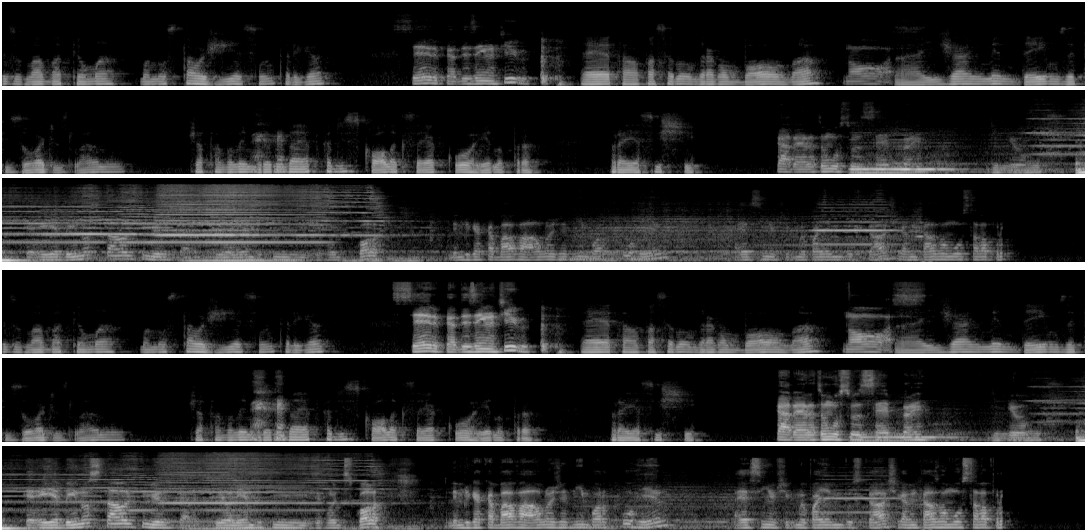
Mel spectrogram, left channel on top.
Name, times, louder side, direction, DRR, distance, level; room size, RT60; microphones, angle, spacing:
voice 1, 0.0-3.2 5.4-8.2 8.9-12.1 12.7-16.1 16.9-17.8 20.7-21.4, left 1 dB, 10° left, 0.4 m, -30 dB
voice 2, 3.9-5.3 8.4-9.2 13.3-13.7 18.6-20.2 20.9-21.2 21.9-25.8 26.1-28.4 29.0-31.7, right 7 dB, 85° right, 0.4 m, -27 dB
sound 1, 19.3-26.2 27.2-30.9, left 4 dB, 85° left, 1.7 m, -27 dB
13.5 x 12.5 x 2.3 m
head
